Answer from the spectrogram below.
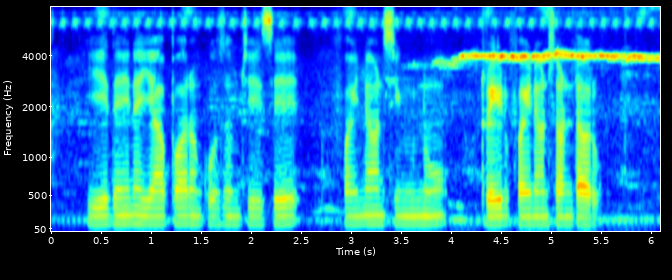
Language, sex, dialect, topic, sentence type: Telugu, male, Telangana, banking, statement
